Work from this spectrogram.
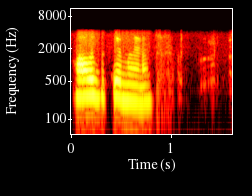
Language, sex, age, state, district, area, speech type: Telugu, female, 30-45, Telangana, Hanamkonda, rural, conversation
